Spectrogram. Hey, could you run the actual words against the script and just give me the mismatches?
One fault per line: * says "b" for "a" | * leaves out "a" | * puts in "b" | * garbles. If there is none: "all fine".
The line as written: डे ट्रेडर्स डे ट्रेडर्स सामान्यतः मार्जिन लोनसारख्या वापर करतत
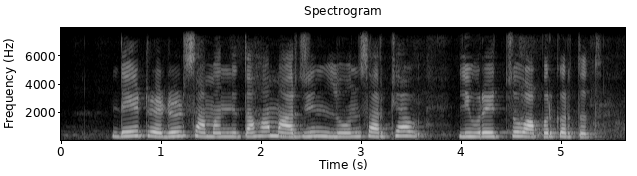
* leaves out "डे ट्रेडर्स"
* puts in "लीव्हरेजचो"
